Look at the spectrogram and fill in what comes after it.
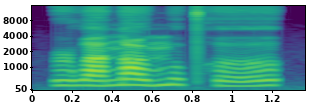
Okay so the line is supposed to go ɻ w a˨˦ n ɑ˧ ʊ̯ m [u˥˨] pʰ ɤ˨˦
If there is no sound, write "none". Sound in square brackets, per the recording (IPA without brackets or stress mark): u˥˨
